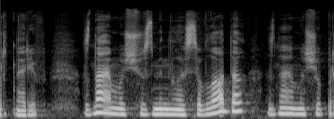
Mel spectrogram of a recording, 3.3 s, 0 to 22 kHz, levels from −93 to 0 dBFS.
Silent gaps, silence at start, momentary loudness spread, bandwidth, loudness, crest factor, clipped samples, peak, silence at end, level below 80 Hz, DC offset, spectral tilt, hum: none; 0 s; 9 LU; 15 kHz; -24 LUFS; 18 dB; under 0.1%; -6 dBFS; 0 s; -66 dBFS; under 0.1%; -6 dB/octave; none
